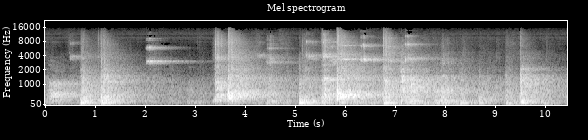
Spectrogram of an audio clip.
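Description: Squash rally: a series of sharp smacks of the ball off rackets and court walls, each echoing briefly in the enclosed court, with shoes squeaking on the wooden floor.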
